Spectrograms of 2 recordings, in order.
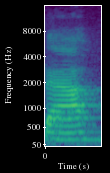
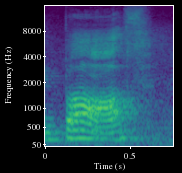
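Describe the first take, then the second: First: It is said with an American accent. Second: It is said with a British accent.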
